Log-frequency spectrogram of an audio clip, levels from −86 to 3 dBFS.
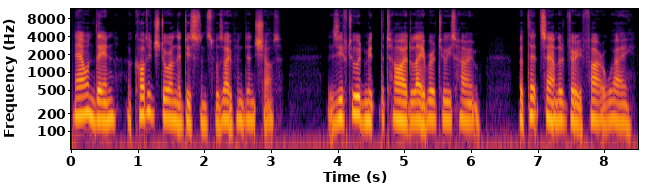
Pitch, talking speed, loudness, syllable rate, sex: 160 Hz, 205 wpm, -18 LUFS, 5.9 syllables/s, female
